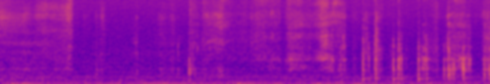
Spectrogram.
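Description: An empty white leather sneaker with a rubber sole is held close and fingernails scratch and tap across its sole, upper and lace area. A steady low rumble runs underneath soft, dry scratching, and sharper, brighter taps and clicks cluster toward the end.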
